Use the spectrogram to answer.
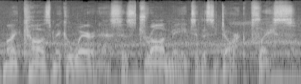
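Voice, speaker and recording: A lofty cosmic warrior from a video game, formal and portentous. His low voice rises and falls dramatically over a clear rumbling ambience. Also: very animated, unhurried, noisy background. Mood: solemn. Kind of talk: video game character lines.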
